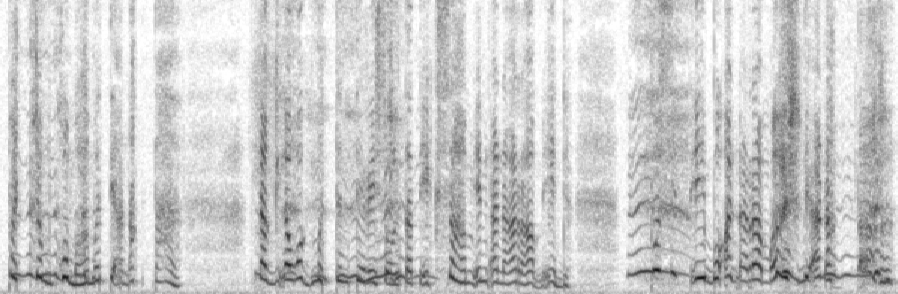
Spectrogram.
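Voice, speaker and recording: An actress playing a middle-aged Ilocano-accented mother, protective and worried, gentle but insistent, in a melodramatic radio drama. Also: very high-pitched, very animated, normal speed. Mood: consoling, sorrowful.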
